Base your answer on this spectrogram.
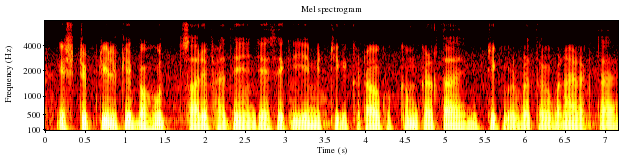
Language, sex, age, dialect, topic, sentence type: Hindi, male, 25-30, Awadhi Bundeli, agriculture, statement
